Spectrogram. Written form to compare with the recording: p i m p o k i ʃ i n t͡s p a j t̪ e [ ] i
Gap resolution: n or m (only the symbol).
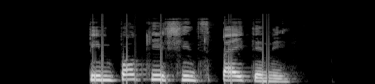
n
